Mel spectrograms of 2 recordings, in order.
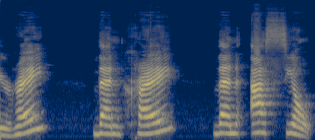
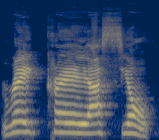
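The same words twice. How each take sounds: First: "ré", "cré", "action" as separate slow parts; split into syllables. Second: "Récréation" said slowly as one word, ray-cray-ah-syon; whole word together. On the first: Teacher splitting récréation into parts, slow and clear. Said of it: "break this up into three parts". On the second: Teacher models récréation whole for class, slowly. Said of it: "now say the whole word together". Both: Shown as a demonstration.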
